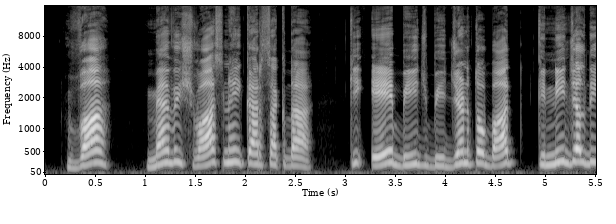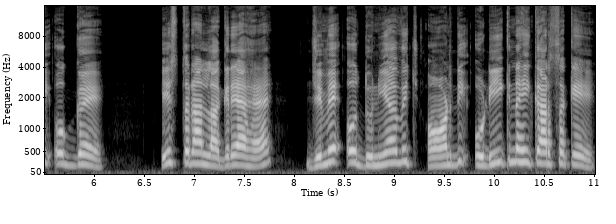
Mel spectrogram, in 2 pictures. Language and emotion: Punjabi, surprised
